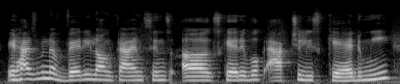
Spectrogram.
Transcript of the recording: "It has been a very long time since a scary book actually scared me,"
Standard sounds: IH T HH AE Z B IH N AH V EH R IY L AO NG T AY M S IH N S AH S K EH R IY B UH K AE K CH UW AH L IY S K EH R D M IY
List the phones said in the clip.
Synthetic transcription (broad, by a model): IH T HH AE Z B IH N AH V EH R IY L AO NG T AY M S IH N S AH S K EH R IY B UH K AE K CH UW AH L IY S K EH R D M IY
